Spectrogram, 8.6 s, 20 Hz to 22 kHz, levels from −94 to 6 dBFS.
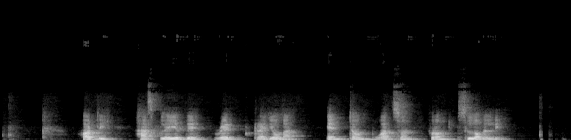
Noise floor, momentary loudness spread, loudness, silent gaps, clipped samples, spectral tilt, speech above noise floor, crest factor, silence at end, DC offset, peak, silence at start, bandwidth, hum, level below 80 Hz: -55 dBFS; 11 LU; -19 LUFS; none; under 0.1%; -7.5 dB/octave; 38 dB; 18 dB; 0.45 s; under 0.1%; -2 dBFS; 1.25 s; 7.6 kHz; none; -58 dBFS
